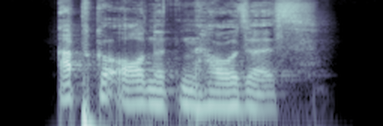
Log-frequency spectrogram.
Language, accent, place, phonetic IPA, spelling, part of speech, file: German, Germany, Berlin, [ˈapɡəʔɔʁdnətn̩ˌhaʊ̯zəs], Abgeordnetenhauses, noun, De-Abgeordnetenhauses.ogg
- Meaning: genitive singular of Abgeordnetenhaus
